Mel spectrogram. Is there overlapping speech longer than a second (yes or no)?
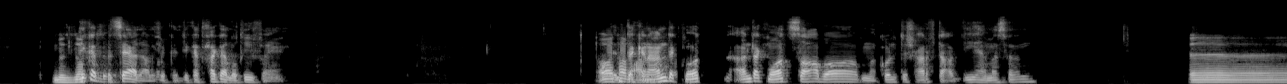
no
